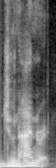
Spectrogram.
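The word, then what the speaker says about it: Jungheinrich: So, it's actually it's actually pronounced Jun Hinrich. Uh, Jun Hinrich ETV 216i.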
